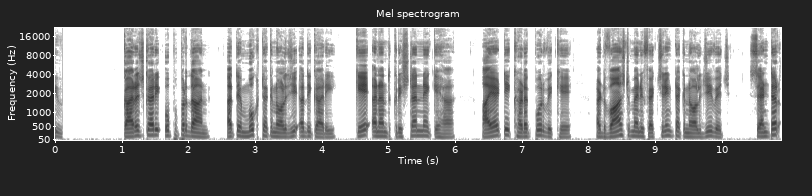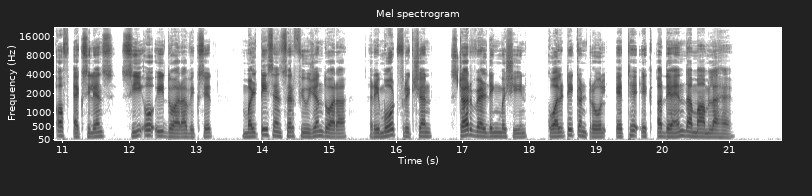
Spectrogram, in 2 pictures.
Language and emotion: Punjabi, neutral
